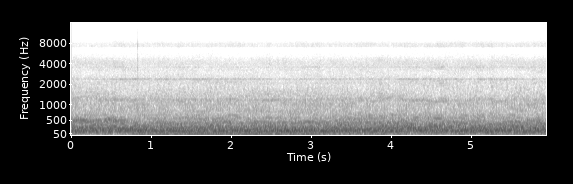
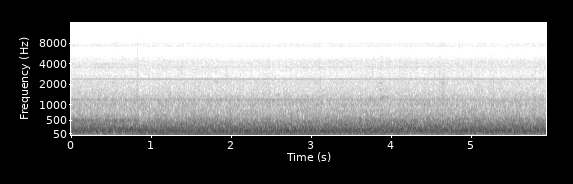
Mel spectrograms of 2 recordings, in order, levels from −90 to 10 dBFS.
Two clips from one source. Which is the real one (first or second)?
second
